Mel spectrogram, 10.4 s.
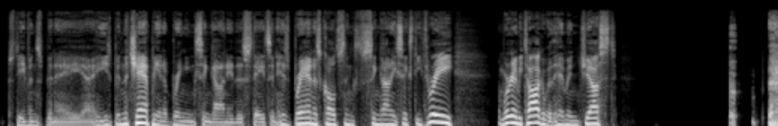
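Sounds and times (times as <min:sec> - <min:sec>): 
speech: 0:00.2 - 0:08.3, 0:09.7 - 0:10.3
brief throaty sounds: 0:09.7 - 0:10.3
loud low rumbling burp: 0:09.7 - 0:10.3.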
